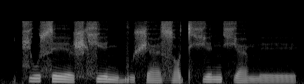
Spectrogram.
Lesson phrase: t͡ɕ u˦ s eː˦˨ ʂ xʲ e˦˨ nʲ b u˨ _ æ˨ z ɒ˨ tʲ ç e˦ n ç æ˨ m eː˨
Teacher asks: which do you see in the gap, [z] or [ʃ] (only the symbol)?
ʃ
